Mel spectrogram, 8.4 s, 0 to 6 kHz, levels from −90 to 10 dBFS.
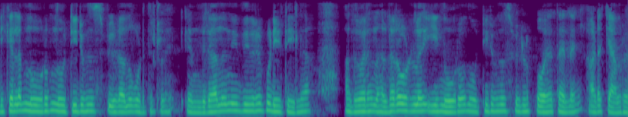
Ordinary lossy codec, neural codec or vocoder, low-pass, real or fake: AAC, 24 kbps; none; 5.4 kHz; real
